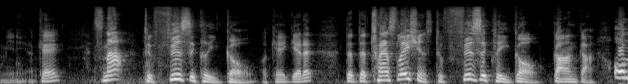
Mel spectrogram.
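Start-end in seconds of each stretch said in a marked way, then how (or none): none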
